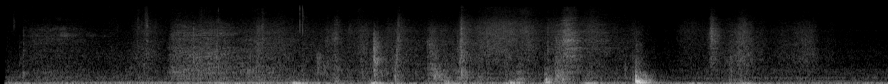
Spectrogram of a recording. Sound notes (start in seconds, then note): 1.4 rustling, sighing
